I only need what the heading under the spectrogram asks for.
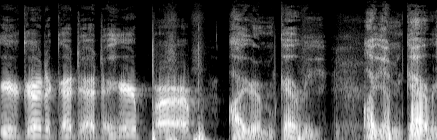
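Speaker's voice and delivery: slow, deliberate, rough, creaky put-on voice. Acting out a scene, voicing the good friend Gary: imitating Gary. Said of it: "I can't do a good Gary impression".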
